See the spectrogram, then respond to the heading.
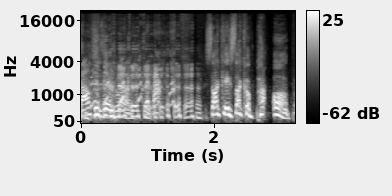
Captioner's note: group laughing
